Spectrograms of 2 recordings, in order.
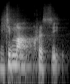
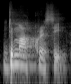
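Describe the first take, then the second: No difference in how they are said.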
